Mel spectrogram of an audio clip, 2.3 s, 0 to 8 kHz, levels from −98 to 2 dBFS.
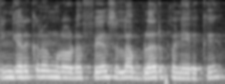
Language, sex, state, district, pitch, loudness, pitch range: Tamil, male, Tamil Nadu, Namakkal, 160 Hz, -13 LUFS, 155-165 Hz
